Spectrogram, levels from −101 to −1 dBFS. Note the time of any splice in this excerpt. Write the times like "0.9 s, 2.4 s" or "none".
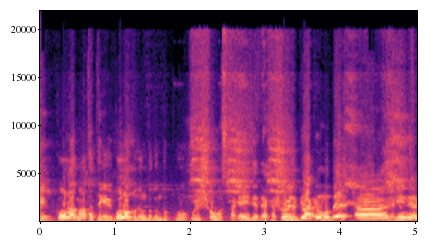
none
